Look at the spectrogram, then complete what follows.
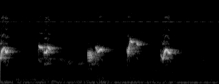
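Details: Yellow-vented bulbul in lively song meant to draw out flock-style 'ombyokan' singing: five separate short, rich chirping notes spaced about a third of a second apart, with a faint high steady tone behind.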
